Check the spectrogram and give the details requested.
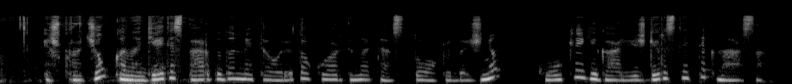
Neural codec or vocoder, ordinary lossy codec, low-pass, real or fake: none; Opus, 24 kbps; 9.9 kHz; real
